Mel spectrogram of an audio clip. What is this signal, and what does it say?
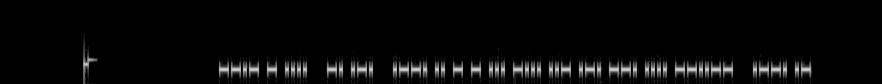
Morse code, heard as a keyed tone, about 40 wpm, 700 Hz. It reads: QTH NR PITTSBURGH, PA
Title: Practice QSO - Exchange 1 - Beginning - 40wpm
